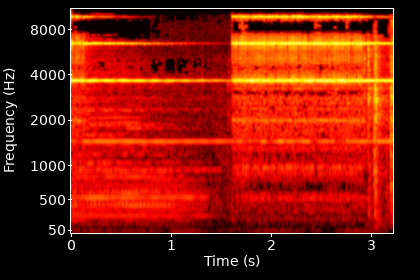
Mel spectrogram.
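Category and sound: signal or alarm, telephone bell ringing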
